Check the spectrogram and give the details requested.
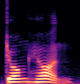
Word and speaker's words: Jonghyun: here i am to tell you that it's pronounced as jung hyun not jung hyun trust me on this is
